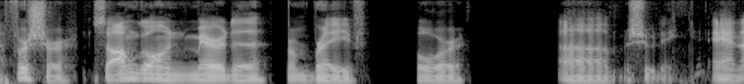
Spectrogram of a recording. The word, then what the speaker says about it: Merida: Merida.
